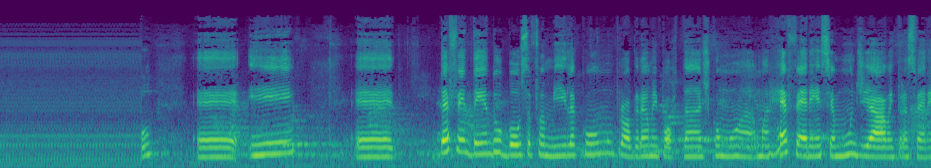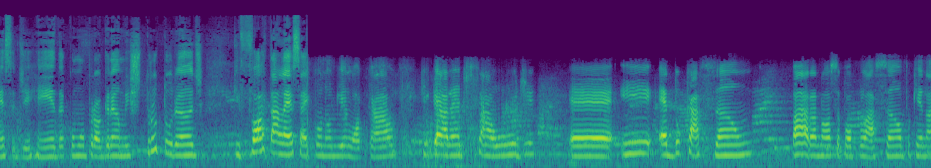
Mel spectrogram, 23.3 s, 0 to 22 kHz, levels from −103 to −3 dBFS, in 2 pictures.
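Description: From the very start the system is already hung: the computer or driver has frozen while the sound hardware keeps replaying the same ring buffer. This system hang loop runs until 1.77 s. A 40 ms slice of audio repeats exactly, over forty times, at 25 Hz. Because the loop is so short, it comes across as a steady, rough buzz at that rate rather than a stutter. Normal sound resumes after 1.77 s.

At 15.48 s the call's bandwidth estimate falls and the encoder is pushed to far fewer bits, a call bitrate drop that lasts to the end of the clip at 23.28 s. The sound fits a fall from about 32 kbps to 7 kbps, which holds at its lowest for about 2.3 s. Coding turns coarse and watery, and the top end is cut from 20 kHz down to 6 kHz, leaving the audio dull and muffled.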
